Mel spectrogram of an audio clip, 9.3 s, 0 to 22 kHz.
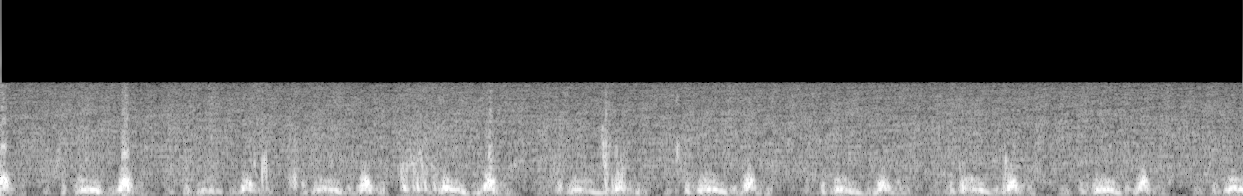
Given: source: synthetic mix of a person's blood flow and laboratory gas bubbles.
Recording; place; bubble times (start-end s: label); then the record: Doppler ultrasound of blood flow; precordium
1.86-2.03 s: bubbles
2.15-2.25 s: bubbles
2.96-3.36 s: bubbles
4.50-4.71 s: bubbles
5.05-5.09 s: bubbles
7.18-7.29 s: bubbles
7.50-7.62 s: bubbles
From the record:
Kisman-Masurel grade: 121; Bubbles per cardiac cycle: 1 to 2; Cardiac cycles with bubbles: 10 to 50%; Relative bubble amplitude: barely perceptible (0.100 to 0.250); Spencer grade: 2 (many but less than half of the cardiac periods contain bubble signals, singularly or in groups); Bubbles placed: anywhere in the cardiac cycle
